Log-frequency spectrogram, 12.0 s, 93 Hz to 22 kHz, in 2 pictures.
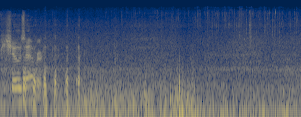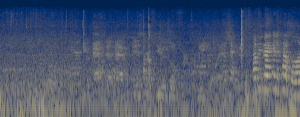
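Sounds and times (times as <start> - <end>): wind buffeting microphone: 0.4 - 7.4.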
